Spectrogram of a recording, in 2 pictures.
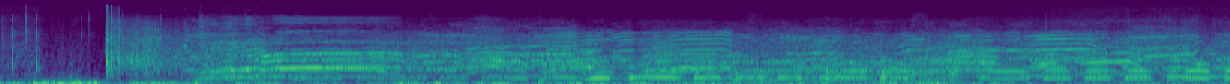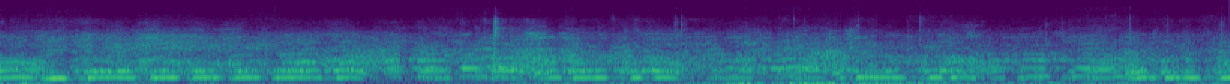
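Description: A crowd of spectators cheers and shouts from a distance.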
